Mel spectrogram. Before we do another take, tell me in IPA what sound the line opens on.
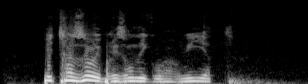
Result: p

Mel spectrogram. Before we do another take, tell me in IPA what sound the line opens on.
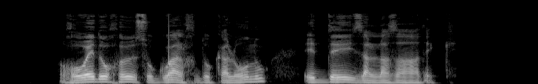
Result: ʁ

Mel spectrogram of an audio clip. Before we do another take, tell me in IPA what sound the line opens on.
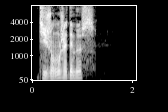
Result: d̪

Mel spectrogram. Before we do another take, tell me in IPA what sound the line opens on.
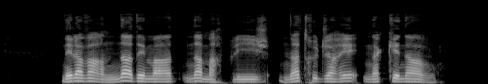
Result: n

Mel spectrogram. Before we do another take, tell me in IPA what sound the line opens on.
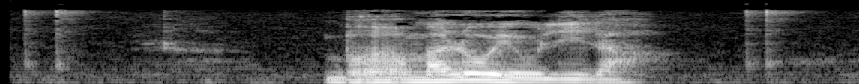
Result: b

